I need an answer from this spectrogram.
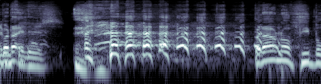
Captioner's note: everyone laughs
